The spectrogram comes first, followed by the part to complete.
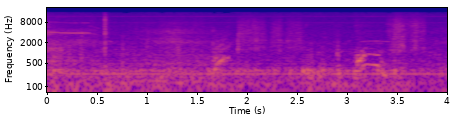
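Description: Quiet, steady low hum with faint handling noise from a plastic oil jug and a rag being moved, and two short, soft voice sounds.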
